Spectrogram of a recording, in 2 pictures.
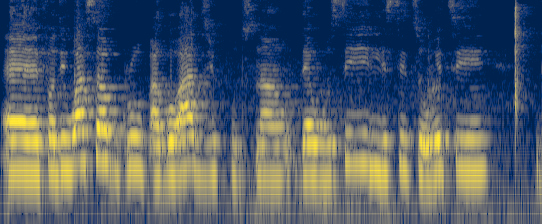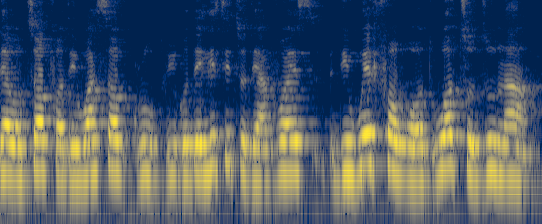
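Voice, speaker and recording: A woman with a Nigerian accent speaking Pidgin as a host, giving casual, animated advice to her audience. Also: medium pitch, moderate pace. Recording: echoey, roomy sound.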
